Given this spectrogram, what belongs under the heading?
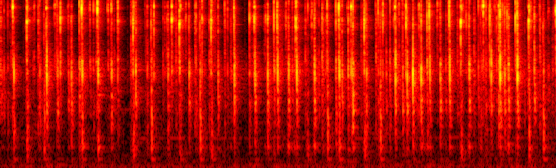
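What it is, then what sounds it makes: Plastic mechanical keyboard. Both hands with long nails type rapidly on a pink plastic retro mechanical keyboard with round, backlit keycaps. The result is a steady stream of quick, bright plastic clicks and clacks, each dying away almost instantly, with almost no low end.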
